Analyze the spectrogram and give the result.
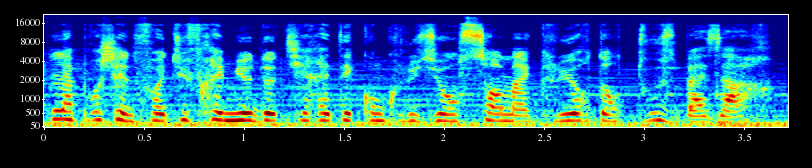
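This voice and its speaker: A woman's voice: fairly high pitch, steady tone, brisk, music in the background, close to an everyday voice. An actress playing a young woman singer who firmly defends her career, in a French dub. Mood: indignant.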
